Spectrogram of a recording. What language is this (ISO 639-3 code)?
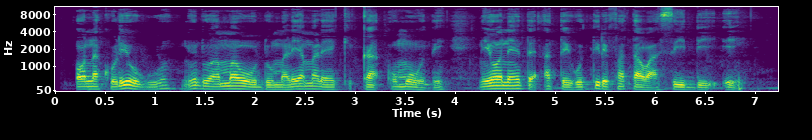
kik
